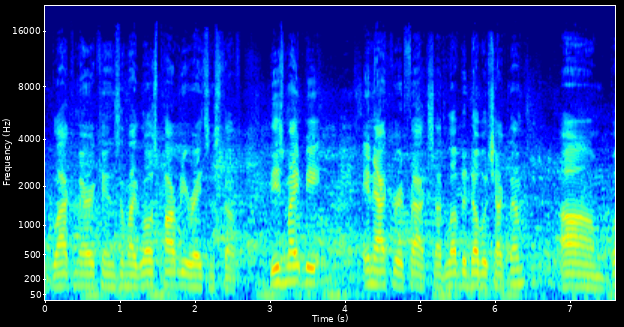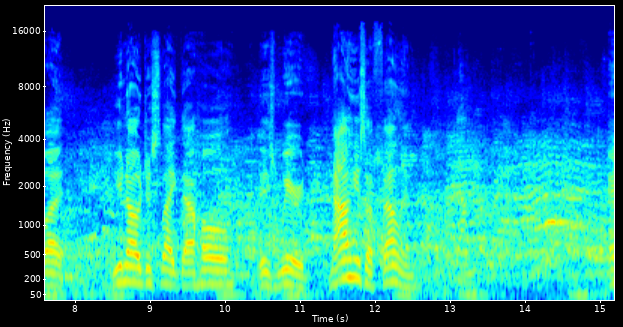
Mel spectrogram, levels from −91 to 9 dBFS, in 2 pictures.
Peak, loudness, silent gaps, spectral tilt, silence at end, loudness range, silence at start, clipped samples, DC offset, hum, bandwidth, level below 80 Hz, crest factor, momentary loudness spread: -8 dBFS; -28 LUFS; none; -5 dB/octave; 0 s; 3 LU; 0 s; under 0.1%; under 0.1%; none; 18 kHz; -50 dBFS; 22 dB; 10 LU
